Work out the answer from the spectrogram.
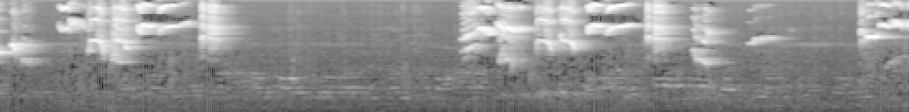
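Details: Caged orange-headed thrush, hung in a row with others for training, used as a lure for competition birds: loud bursts of high, sharp, varied phrases with downslurred whistles, separated by quiet pauses of about two seconds.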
